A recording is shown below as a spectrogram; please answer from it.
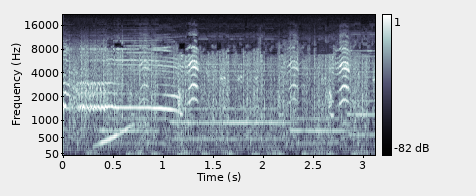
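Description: Cucco chickens from the Zelda game Ocarina of Time cluck in a steady, busy stream of short squawks, with a rising synthetic chirp near the start and no voices over them.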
